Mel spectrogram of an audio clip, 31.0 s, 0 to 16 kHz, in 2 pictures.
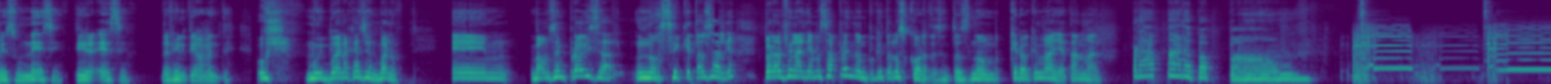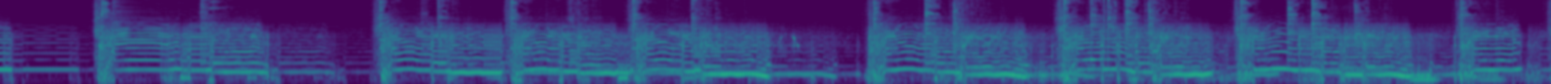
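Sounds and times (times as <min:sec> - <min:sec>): electric guitar lead phrases: 0:13.4 - 0:31.0.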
